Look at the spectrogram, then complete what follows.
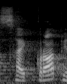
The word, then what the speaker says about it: Cycrop: Você é da Cycrop, né? Isso, né? A pronúncia é essa mesma? Essa mesma, é meio difícil, mas é essa a pronúncia mesmo.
